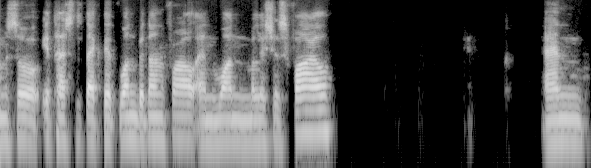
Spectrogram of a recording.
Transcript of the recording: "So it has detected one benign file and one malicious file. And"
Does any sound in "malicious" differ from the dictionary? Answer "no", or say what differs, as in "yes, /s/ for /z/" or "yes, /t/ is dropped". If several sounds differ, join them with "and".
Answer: no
